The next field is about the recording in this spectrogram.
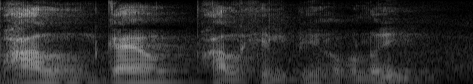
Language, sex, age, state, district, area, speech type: Assamese, male, 60+, Assam, Goalpara, urban, spontaneous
